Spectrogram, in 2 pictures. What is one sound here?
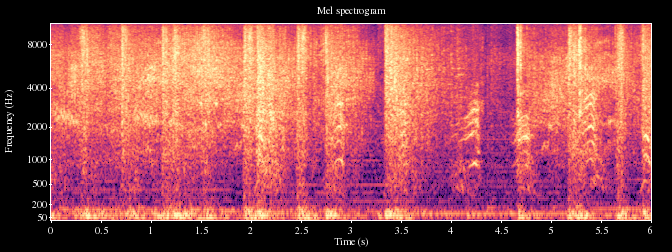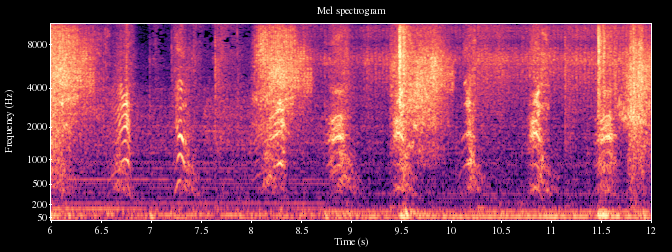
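Weapon blows and hits land with short sharp impacts.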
